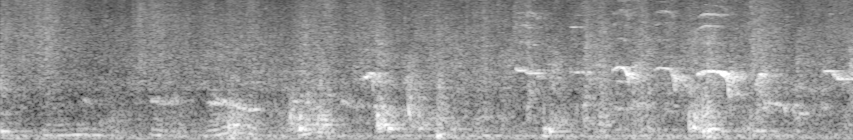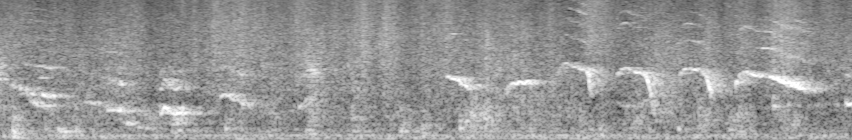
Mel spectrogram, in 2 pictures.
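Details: Several Australian Shepherd puppies, four weeks and five days old from Winnie's litter, keep up a steady chorus of short squealing whimpers and yelps. The cries overlap throughout against a background of rustling and movement.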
